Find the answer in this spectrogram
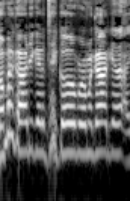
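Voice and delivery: mock frantic panic, very high-pitched. Retelling a driver stalling as a car approached, imitating someone freaking out. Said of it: "she was like freaking out".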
